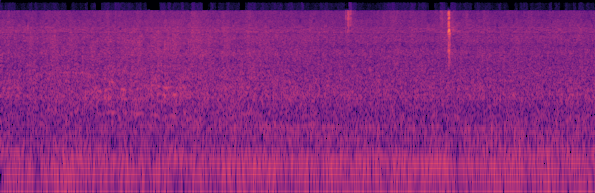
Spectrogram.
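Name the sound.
rain falling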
